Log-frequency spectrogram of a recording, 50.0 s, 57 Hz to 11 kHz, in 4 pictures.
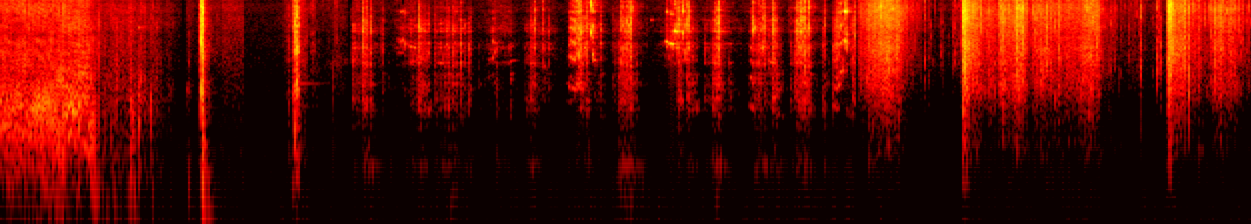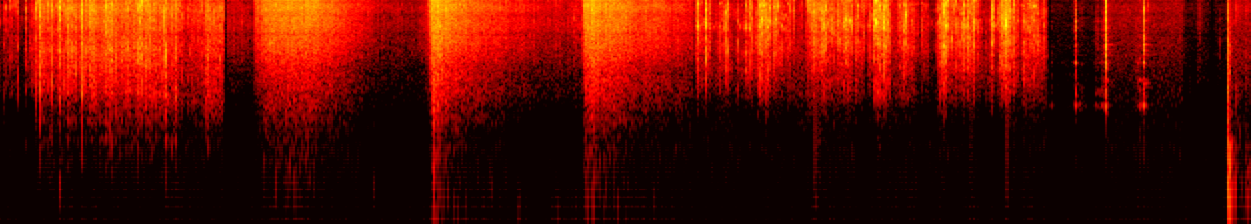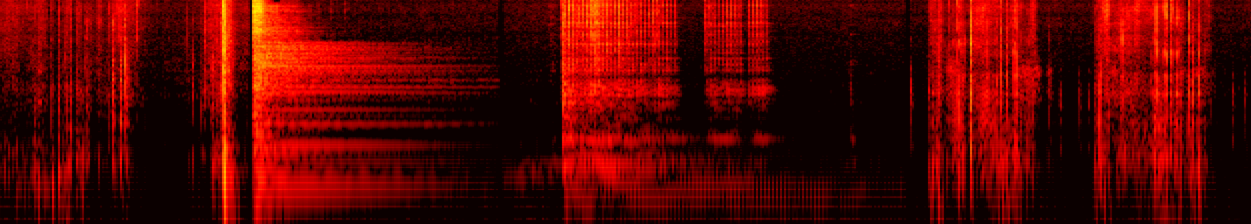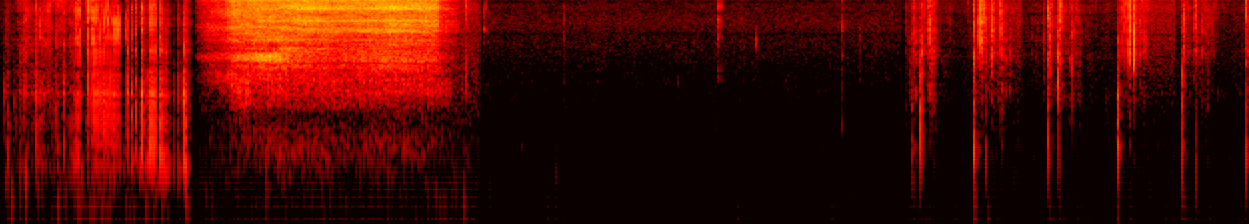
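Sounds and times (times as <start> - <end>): bag zipper being pulled: 0.0 - 1.4, 37.8 - 39.4
handling noises: 0.0 - 28.1
branches and dry leaves rustling: 8.6 - 23.0.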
